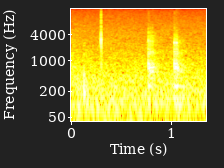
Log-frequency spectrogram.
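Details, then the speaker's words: Global Jet Club/SM Avanti XXL RC jet, air-powered gear sequencer replacing a unit thought faulty. Three short sharp servo chirps a quarter-second apart; gear servos still twitch slightly, far less than with the previous sequencer: servo jitter, cause not confirmed. "Hear the servos there. Still does a little bit of the twitching like it did, but nowhere near as bad as the other unit."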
